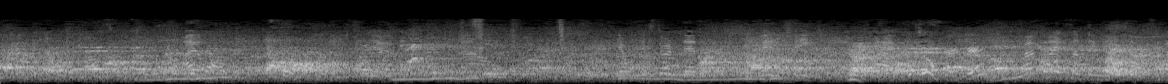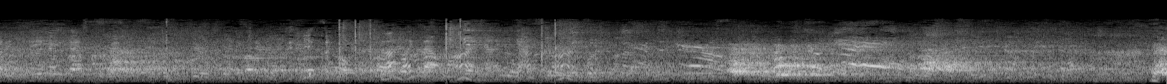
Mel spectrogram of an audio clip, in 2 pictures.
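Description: Spectators cheer and murmur in a large echoing hall.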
